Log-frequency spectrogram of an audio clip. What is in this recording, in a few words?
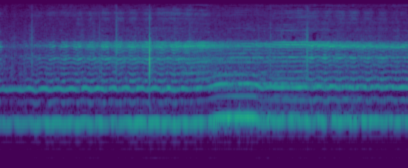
voice, Sad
